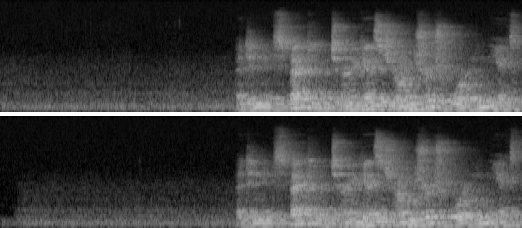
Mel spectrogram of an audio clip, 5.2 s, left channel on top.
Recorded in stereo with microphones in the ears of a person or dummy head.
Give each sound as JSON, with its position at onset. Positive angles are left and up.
{"t": 2.4, "sound": "a man speaking", "side_deg": 5, "distance_m": 0.9}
